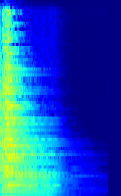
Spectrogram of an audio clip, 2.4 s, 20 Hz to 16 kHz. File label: C Major 7th Suspended 2nd Suspended 4th C down Guitar, chord; CM7sus2sus4 strummed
